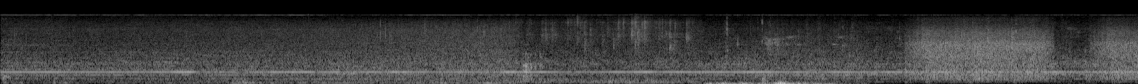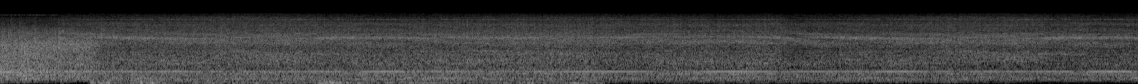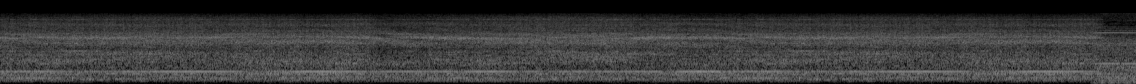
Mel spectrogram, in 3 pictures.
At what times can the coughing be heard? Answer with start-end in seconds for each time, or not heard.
not heard.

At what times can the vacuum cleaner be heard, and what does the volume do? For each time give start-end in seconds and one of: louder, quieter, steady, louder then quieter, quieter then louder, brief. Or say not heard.
0.0-34.0 steady.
